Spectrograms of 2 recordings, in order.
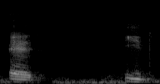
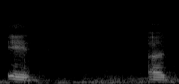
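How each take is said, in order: No difference in how they are said.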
